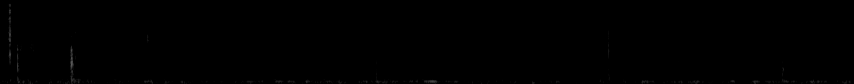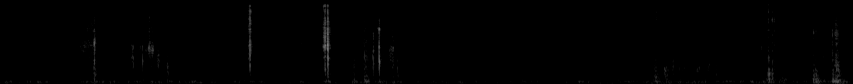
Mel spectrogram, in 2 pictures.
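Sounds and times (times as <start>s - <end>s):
paper rustling: 8.7s - 10.3s, 15.0s - 17.0s.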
